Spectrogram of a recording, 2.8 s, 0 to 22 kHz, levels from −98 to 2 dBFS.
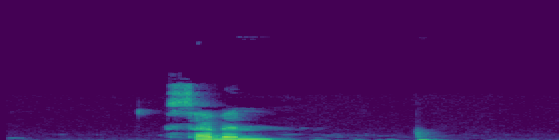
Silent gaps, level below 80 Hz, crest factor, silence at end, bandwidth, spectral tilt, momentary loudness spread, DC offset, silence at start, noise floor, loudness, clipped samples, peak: none; -76 dBFS; 22 dB; 0.65 s; 9.2 kHz; -6 dB/octave; 22 LU; under 0.1%; 0.85 s; -79 dBFS; -25 LUFS; under 0.1%; -8 dBFS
